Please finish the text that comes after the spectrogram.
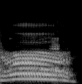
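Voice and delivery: "Rrr" with a trilled, rolled r. Retold or imitated. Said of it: "She said".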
